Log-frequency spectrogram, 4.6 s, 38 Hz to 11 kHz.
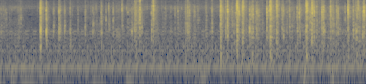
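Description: Both hands type with their fingertips on a full-size black plastic A4Tech membrane keyboard with a hollow plastic body, resting on a blue mat. A quick, uneven run of short, bright, clicky key taps plays over a faint steady low hum, each tap dying away almost at once.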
